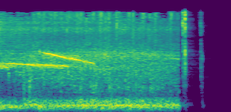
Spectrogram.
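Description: Online slot game's fire sound effect as the burning Wild heart animates: a loud, steady rumble with a hiss over it and a couple of falling whistles, cutting off suddenly near the end.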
